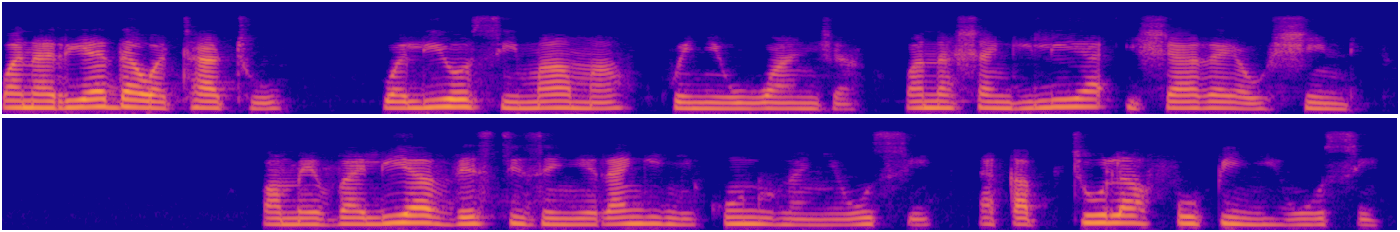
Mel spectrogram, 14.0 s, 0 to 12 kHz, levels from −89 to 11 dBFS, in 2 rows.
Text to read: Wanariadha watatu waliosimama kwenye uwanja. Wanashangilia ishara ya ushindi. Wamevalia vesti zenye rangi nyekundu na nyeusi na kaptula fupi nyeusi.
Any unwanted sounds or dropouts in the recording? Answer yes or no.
no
